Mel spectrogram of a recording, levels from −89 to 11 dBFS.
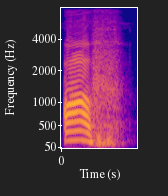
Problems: constant background noise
